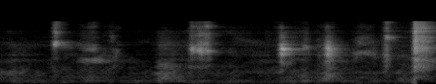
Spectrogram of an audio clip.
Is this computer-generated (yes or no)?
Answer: yes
